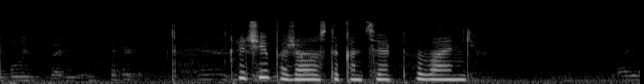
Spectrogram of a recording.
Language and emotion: Russian, sad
